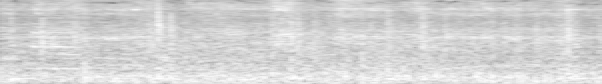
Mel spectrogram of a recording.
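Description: Hand-held frame drums beaten by a dancing troupe, sounding within a dense crowd's noise and chatter. The sound is a steady din with occasional sharp strokes.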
